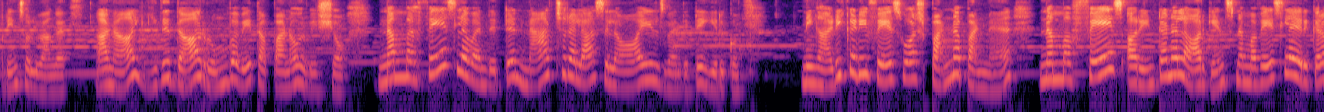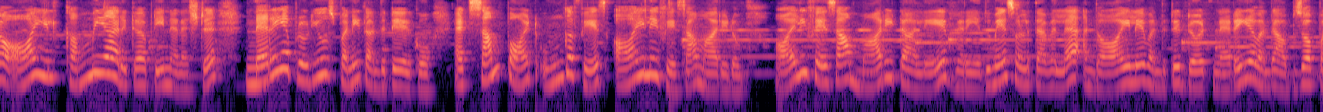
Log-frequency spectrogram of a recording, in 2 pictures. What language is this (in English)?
Tamil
